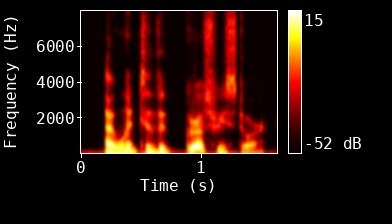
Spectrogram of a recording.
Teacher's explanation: grocery often retains the stress over store because it's the more specific defining detail. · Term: nuclear stress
